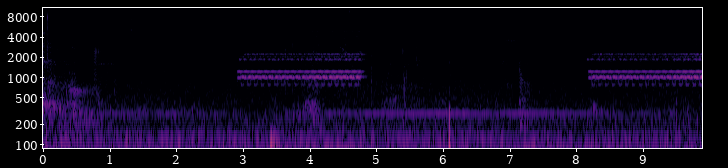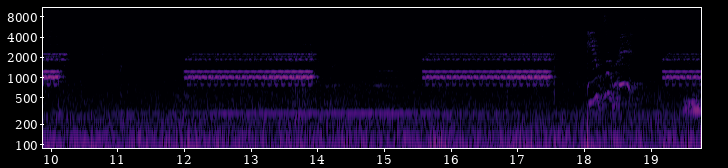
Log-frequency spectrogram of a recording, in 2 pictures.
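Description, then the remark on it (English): A telephone that is not connected rings in repeated bursts of about two seconds each, with short pauses between them. The rings are clear and steady over a low hum and faint background noise. “Yeah, we don't care that it's not connected. Clearly it's ringing.”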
